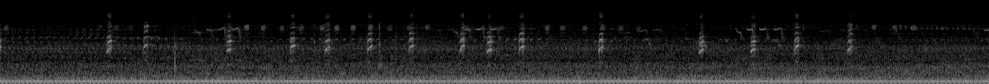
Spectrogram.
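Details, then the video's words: Alarm calls of a black-winged stilt warning its young in a Taiwanese wetland at Yuanlin in July 2016: short, piercing notes in quick clusters of two or three, separated by brief pauses, over constant low mechanical hum. "Black-winged Stilt_going back and forth making warning sound for baby bird."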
